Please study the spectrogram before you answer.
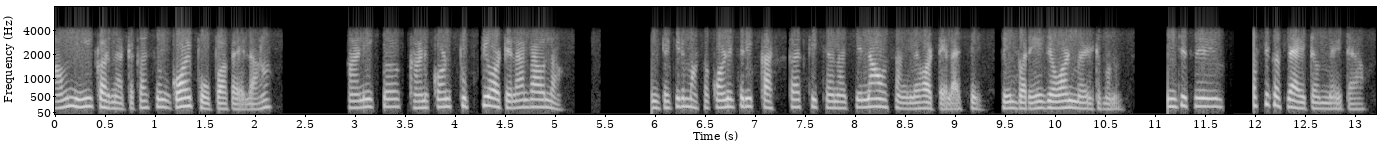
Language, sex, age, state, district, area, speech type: Goan Konkani, female, 45-60, Goa, Canacona, rural, conversation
